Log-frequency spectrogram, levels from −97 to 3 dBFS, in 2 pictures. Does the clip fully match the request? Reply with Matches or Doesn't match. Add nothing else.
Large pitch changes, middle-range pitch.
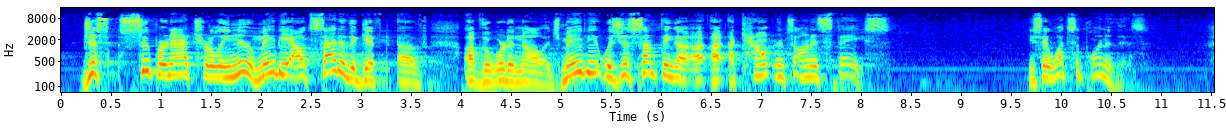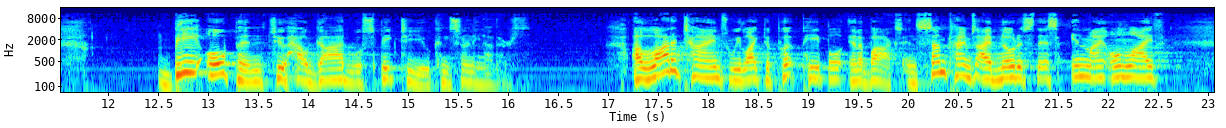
Matches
